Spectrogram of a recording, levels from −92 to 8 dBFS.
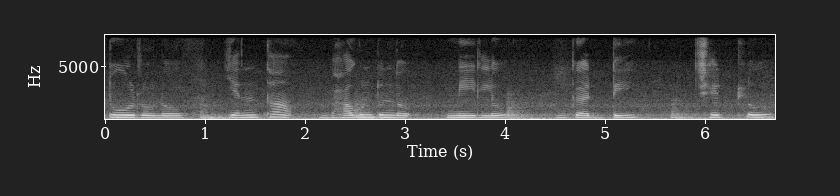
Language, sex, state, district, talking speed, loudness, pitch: Telugu, female, Andhra Pradesh, Annamaya, 55 wpm, -17 LUFS, 195 Hz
